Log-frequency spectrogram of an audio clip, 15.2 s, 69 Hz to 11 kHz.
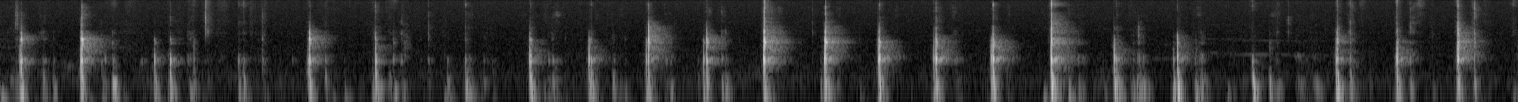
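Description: Fingertips press and pop the hollow push bubbles of a large, flat rainbow silicone pop-it purse shaped like a Hello Kitty head with a bow, held in both hands on a table. About 24 short, dull pops come at an uneven pace, each with a hollow mid-pitched tone around 570 Hz and almost no ring.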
